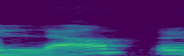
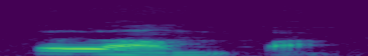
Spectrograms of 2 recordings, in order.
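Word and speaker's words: lampa: Этот вот л, он у нас идёт между л твёрдо и л мягко. То есть это не прямо ль и не прямо л. Это что такое вот меж, да? То есть получается это лампа, не лампа, не лямпа, именно лампа.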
